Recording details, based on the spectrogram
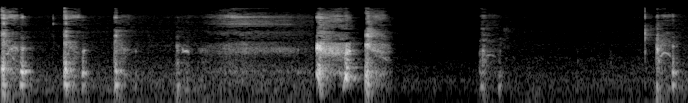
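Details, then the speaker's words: Girl coughing while sitting and smoking: several short, harsh coughs with throat clearing, separated by pauses, in a quiet room. "E [clears throat] just sitting here smoking and choking, I guess."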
